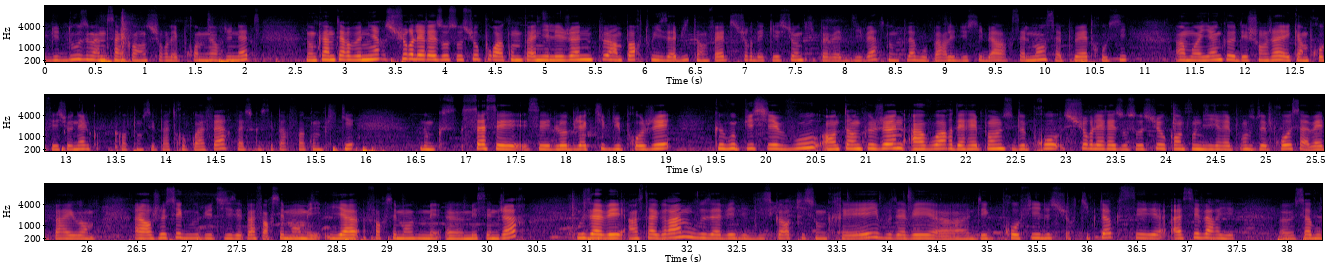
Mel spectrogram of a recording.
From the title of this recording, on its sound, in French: Live au Lycée Henri Matisse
